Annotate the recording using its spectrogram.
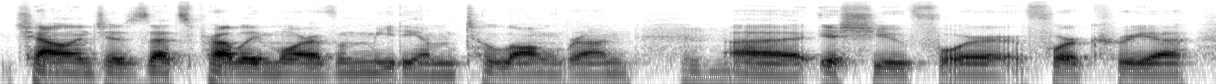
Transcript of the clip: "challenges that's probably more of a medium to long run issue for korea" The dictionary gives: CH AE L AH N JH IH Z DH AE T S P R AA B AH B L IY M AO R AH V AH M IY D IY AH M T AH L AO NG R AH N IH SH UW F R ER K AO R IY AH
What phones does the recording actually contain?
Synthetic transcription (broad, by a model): CH AE L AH N JH IH Z DH AE T S P R AA B AH B L IY M AO R AH V AH M IY D IY AH M T AH L AO NG R AH N IH SH UW F R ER K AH R IY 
